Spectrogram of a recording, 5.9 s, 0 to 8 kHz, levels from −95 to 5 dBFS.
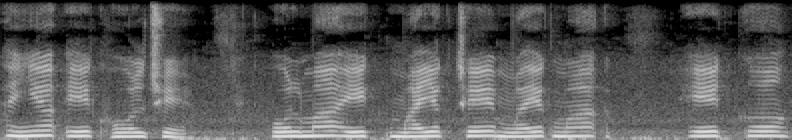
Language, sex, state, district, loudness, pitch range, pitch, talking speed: Gujarati, female, Gujarat, Gandhinagar, -14 LUFS, 235-255 Hz, 250 Hz, 120 wpm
